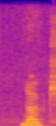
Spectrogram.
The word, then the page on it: note: English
